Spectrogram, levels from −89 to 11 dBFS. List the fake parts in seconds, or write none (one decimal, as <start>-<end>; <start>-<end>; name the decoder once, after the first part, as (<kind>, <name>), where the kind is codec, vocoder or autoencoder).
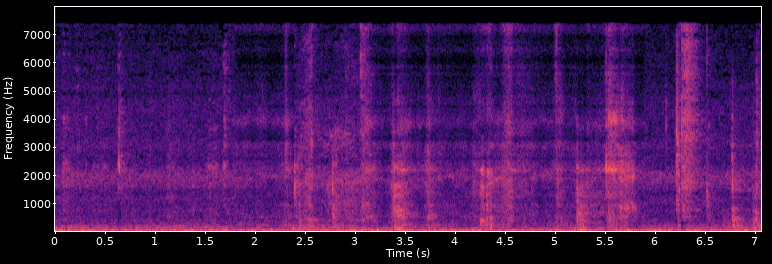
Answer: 1.8-2.4 (codec, SNAC); 3.1-5.9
